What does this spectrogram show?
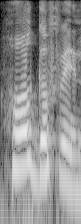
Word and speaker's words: Hoogeveen: Oke, ada Mbak Hoogeveen, betul ya namanya? Oke, kadang-kadang spellnya suka keliru ya. Karena double O biasanya bacanya U kan? Hoogeveen.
